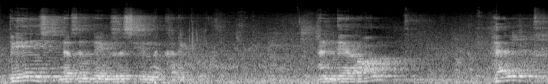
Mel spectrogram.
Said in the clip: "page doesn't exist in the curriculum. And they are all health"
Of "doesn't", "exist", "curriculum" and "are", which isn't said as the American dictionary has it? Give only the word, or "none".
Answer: curriculum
